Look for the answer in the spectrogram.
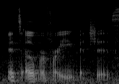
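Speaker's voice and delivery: playful whispered jab. Real, not acted. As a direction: hush it out like a cheeky secret. Joking insult, then just kidding.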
